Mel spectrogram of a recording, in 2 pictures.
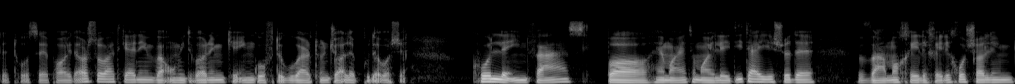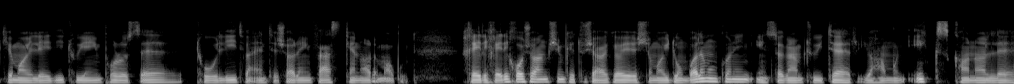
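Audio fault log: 0.18–3.98 s, automatic gain rising: the speech and the room noise behind it swell together by about 9 dB over nearly four seconds, as the automatic gain control judged the input too quiet and raised its level step by step until settling.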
